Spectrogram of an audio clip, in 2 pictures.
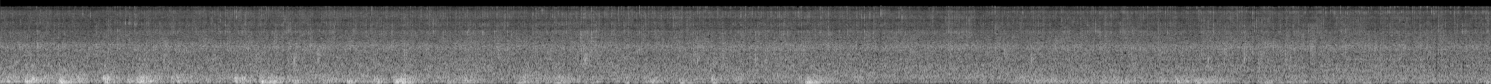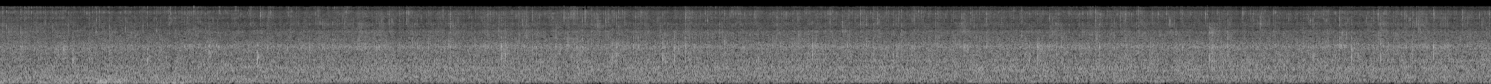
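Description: Heavy rain falling steadily, a dense even hiss, with several low thumps in the first dozen seconds.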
